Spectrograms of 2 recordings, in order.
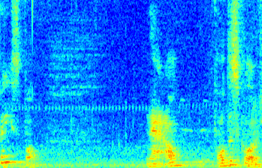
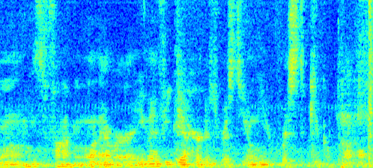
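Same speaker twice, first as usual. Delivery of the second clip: low, soft, dismissive grumble; grumbling; 6 semitones lower, 5 dB quieter than usual. Acted. Mom at the hospital during x-rays, low dismissive grumbling. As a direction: grumble it under your breath, quickly. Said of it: "my mom's still grumbling".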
